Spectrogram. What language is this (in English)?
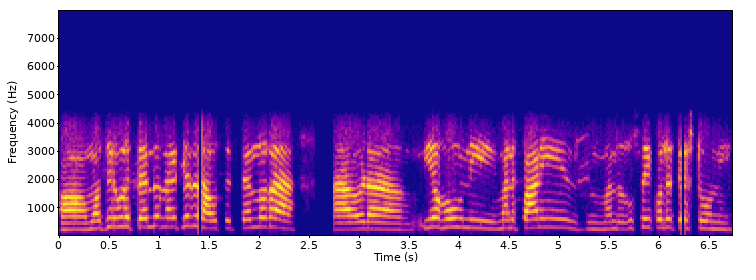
Odia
